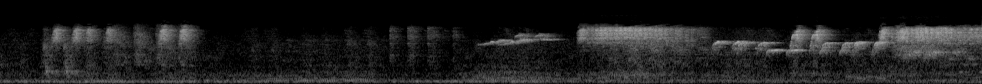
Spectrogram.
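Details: Rapid stuttering notes, a rising whistled glide, then extended coarse buzzing and rhythmic chirp runs from a singing pancawarna bird.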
